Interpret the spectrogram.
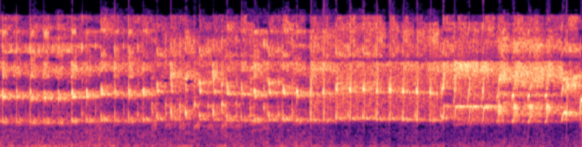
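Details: Lovebird delivering extended 'ngekek konslet panjang' song: nonstop, harsh, high-pitched rattling chatter, fast and buzzy, with the pitch edging upward toward the close.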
